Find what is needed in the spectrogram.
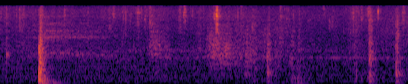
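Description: A single sharp knock just after the start, then a few faint ticks: handling noise from a hand-held camera being turned round to face the person holding it.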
